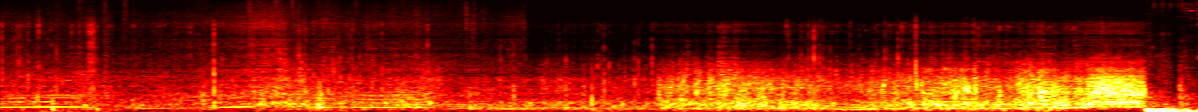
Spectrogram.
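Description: A Jeep's engine running at low, steady revs as it crawls along an off-road trail. In the second half a rushing noise builds over the engine and is loudest near the end before cutting off abruptly.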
